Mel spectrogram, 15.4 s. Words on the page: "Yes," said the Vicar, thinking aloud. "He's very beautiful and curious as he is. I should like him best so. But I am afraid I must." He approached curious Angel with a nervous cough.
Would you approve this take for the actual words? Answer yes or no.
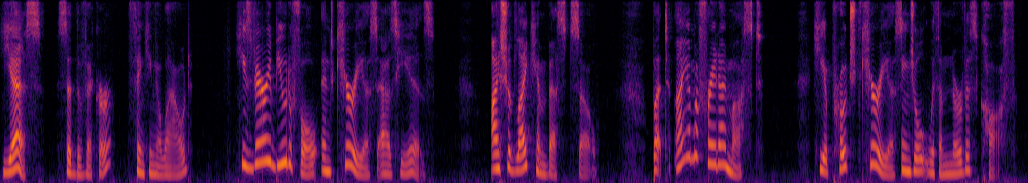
yes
